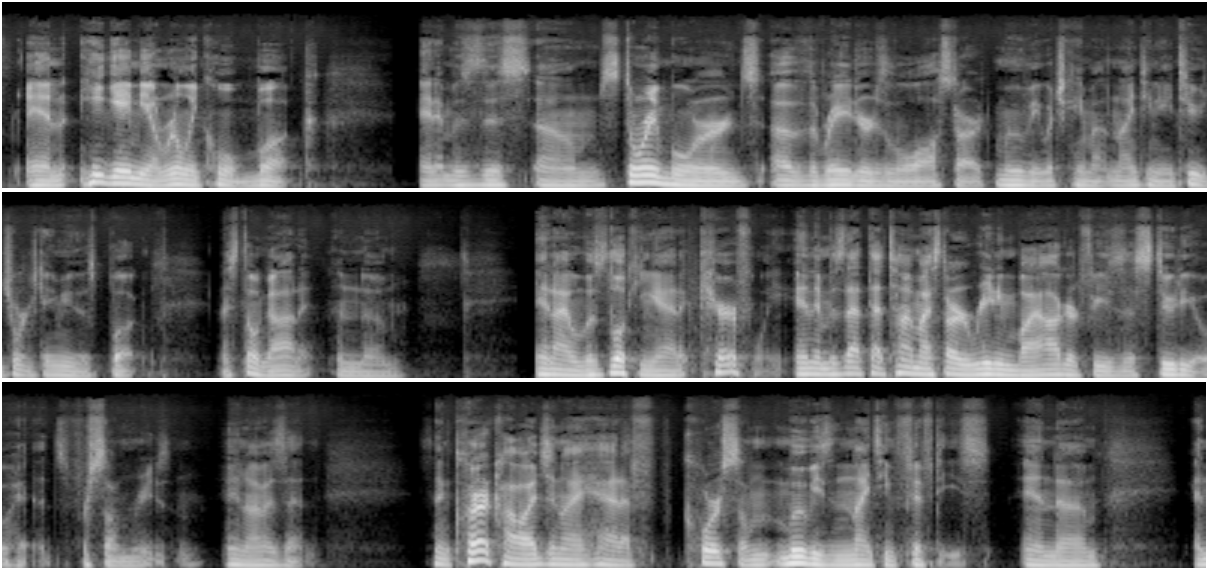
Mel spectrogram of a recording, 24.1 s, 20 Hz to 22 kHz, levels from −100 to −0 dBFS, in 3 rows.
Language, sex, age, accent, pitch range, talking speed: English, male, 30-49, American, 95-120 Hz, 200 wpm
